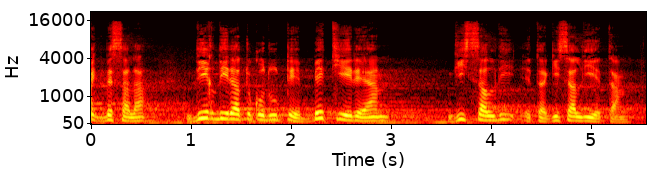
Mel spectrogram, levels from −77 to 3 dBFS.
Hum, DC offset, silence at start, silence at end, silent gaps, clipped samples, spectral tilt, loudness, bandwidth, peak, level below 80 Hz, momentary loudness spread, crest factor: none; under 0.1%; 0 s; 0 s; none; under 0.1%; -5.5 dB/octave; -20 LUFS; 15.5 kHz; -4 dBFS; -42 dBFS; 13 LU; 16 dB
